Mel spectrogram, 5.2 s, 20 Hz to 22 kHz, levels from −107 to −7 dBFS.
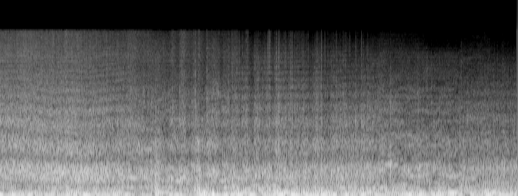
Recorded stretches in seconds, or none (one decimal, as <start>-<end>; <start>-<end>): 0.0-1.3; 2.3-3.8; 4.6-5.2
